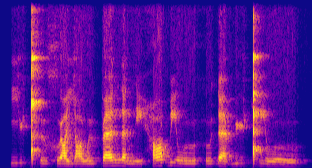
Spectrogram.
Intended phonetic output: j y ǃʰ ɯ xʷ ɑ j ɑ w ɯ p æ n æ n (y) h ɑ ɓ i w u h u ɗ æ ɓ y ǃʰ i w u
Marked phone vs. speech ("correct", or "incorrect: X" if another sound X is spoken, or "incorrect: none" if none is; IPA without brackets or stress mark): incorrect: i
